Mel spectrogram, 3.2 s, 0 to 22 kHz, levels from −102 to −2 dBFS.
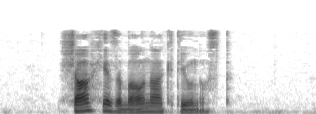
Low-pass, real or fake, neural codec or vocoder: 7.2 kHz; real; none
